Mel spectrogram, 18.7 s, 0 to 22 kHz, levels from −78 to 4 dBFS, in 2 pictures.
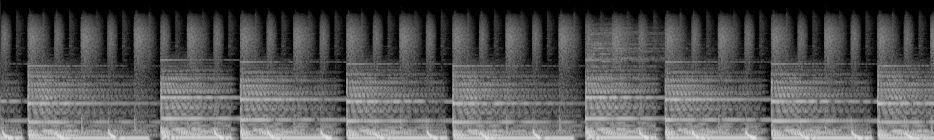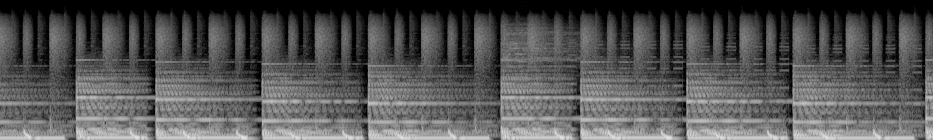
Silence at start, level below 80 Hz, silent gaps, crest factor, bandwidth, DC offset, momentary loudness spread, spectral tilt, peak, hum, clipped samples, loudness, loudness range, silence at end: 0 s; -18 dBFS; none; 12 dB; 14.5 kHz; under 0.1%; 3 LU; -5.5 dB/octave; -2 dBFS; none; under 0.1%; -15 LUFS; 1 LU; 0 s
